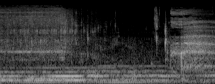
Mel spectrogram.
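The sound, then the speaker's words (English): Cold water runs steadily from a tap into a sink, a continuous rushing hiss with a hollow ringing tone, shifting slightly with a few splashy changes toward the end. “I fumbled for the knob and turned it on.”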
